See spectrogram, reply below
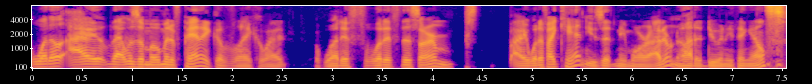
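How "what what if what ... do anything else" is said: plain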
